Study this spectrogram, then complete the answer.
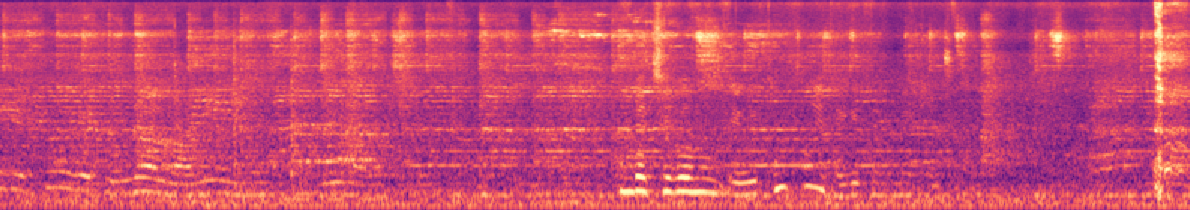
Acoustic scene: restaurant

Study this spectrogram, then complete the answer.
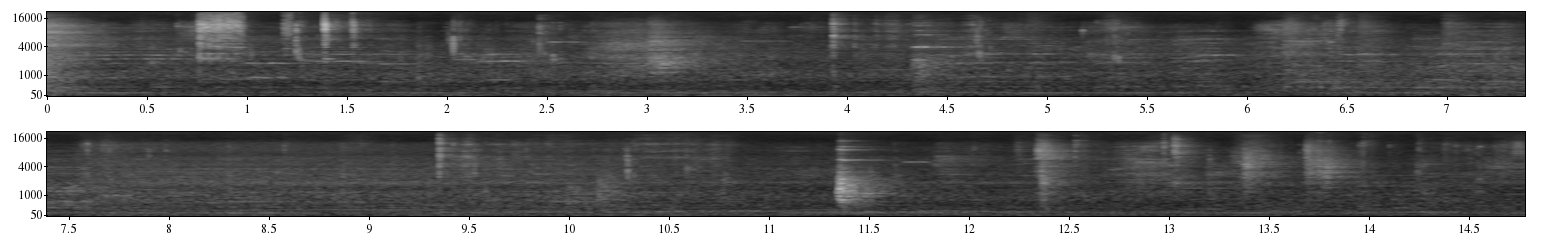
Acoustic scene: restaurant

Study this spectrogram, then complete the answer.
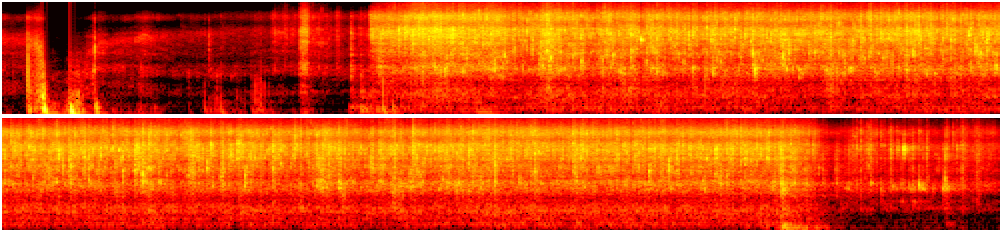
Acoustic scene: kitchen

